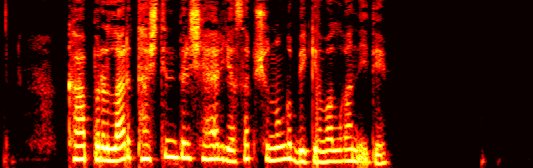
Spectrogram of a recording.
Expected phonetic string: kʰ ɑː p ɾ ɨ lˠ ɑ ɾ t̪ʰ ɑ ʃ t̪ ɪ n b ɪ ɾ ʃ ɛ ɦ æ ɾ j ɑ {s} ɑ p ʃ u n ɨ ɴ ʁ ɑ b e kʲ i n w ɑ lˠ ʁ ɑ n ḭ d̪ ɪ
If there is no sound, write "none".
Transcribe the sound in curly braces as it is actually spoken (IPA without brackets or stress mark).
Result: s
